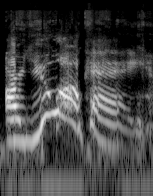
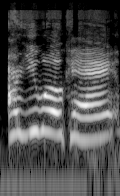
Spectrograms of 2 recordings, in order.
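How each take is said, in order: First: Son mocking it back. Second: Lightly voiced worried staff asking; a hint of a fussy adult's concern; principal's concern. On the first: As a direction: throw the question back with sneering laughter. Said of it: "My son starts laughing at him". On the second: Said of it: "it was like".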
